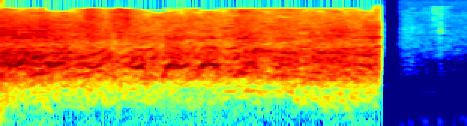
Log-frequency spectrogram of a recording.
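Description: Students laughing together, cut off abruptly near the end.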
